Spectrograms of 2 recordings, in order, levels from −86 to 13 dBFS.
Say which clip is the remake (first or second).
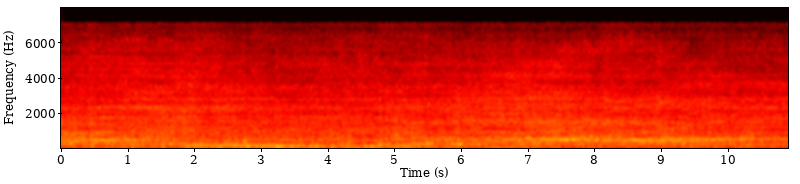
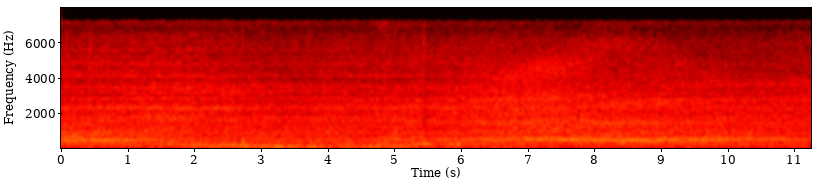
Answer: first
